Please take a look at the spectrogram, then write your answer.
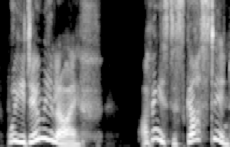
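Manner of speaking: put-on half-landed Australian accent. Retelling what a woman said to him, attempted Australian accent. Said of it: "an Australian accent?".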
